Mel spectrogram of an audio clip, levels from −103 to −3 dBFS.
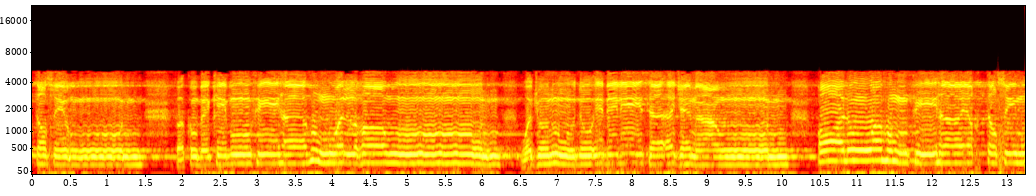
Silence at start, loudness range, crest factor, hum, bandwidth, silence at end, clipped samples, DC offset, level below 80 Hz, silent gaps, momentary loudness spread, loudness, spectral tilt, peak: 0 s; 2 LU; 10 dB; none; 5.4 kHz; 0 s; under 0.1%; under 0.1%; -50 dBFS; none; 6 LU; -18 LUFS; -1.5 dB/octave; -8 dBFS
